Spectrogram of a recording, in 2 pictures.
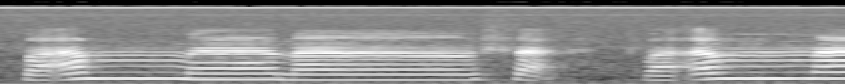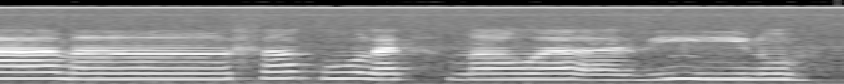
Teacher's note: Jadi teman-teman mengucapkan huruf nun, menyamarkan huruf nunnya dan bersiap mengucapkan huruf sa. Huruf sa makhrajnya adalah ujung lidah bertemu dengan gigi bagian atas, gigi seri bagian atas, sedikit dikeluarkan.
